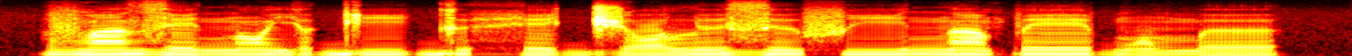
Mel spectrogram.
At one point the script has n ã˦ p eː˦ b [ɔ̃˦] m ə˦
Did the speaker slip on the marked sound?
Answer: yes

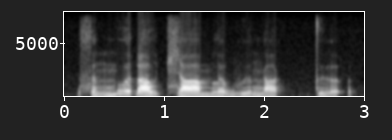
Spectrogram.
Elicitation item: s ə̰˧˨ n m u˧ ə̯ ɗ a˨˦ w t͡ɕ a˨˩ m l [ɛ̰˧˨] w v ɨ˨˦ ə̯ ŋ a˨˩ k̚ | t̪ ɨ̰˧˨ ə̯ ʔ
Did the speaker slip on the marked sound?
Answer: yes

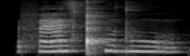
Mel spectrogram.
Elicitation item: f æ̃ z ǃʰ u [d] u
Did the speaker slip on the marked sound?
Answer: no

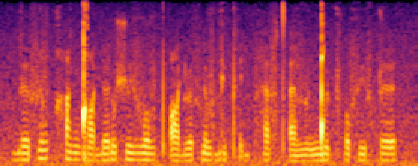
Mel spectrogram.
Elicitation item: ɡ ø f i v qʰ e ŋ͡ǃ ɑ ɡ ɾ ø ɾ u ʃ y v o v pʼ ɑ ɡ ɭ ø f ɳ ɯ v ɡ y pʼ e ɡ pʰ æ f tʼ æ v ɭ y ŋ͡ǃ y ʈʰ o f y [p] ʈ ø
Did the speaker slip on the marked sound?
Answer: yes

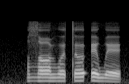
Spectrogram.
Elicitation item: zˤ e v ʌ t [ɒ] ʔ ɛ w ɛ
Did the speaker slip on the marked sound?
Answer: yes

